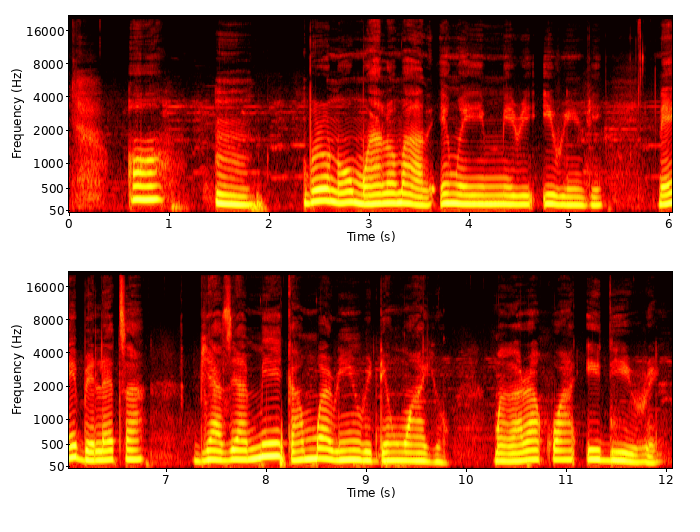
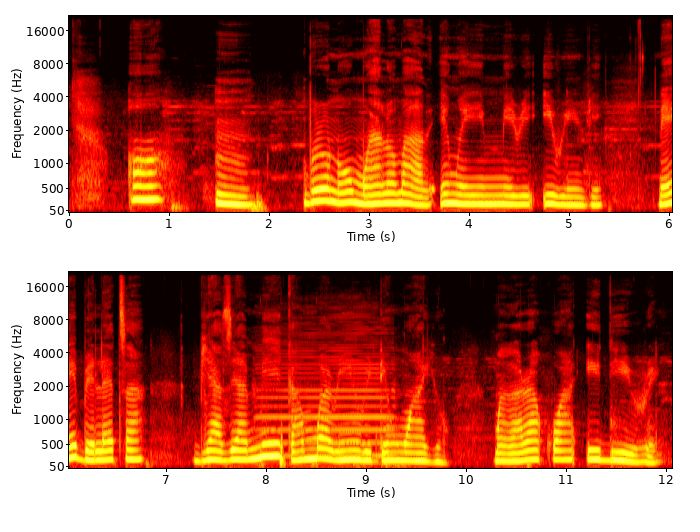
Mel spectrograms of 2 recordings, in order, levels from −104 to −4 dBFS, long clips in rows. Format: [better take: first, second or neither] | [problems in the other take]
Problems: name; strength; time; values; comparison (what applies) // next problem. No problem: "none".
first | background sound (Bowed string instrument); 16 dB below the speech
